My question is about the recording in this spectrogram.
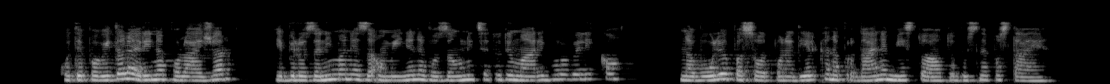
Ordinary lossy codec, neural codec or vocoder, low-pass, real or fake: none; none; 7.2 kHz; real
